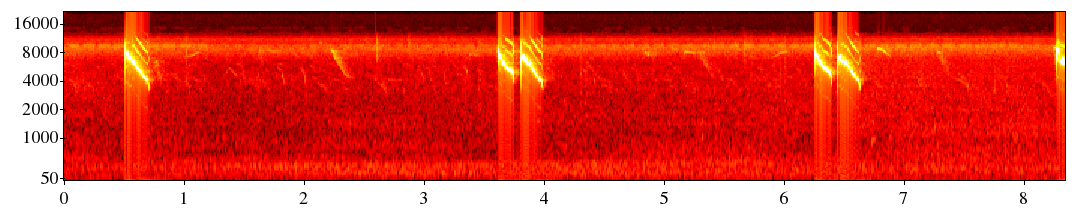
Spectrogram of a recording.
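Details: White-eye lure calls: single and double thin, sharply falling high whistles spaced roughly three seconds apart, against a soft broad background murmur.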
